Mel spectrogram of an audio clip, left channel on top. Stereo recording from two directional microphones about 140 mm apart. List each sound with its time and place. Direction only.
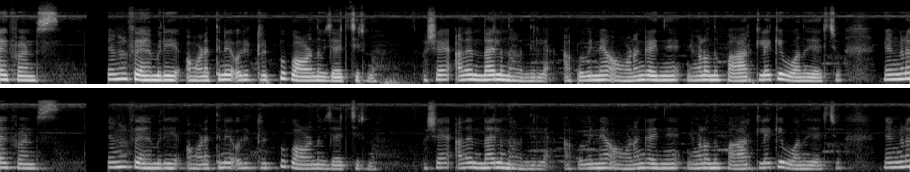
0.0 s speech: 50° left (ahead or behind)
